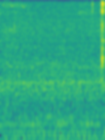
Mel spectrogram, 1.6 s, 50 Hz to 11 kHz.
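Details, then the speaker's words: 1996 Ford Ranger with the 2.3 L dual-plug four-cylinder (8 plugs), which earlier had a rough, stumbling idle and would not accelerate. Now it gives a quiet, steady low rumble with no lope or surging, idling much better. "So, like I said, as you can see here, this thing is running much better."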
